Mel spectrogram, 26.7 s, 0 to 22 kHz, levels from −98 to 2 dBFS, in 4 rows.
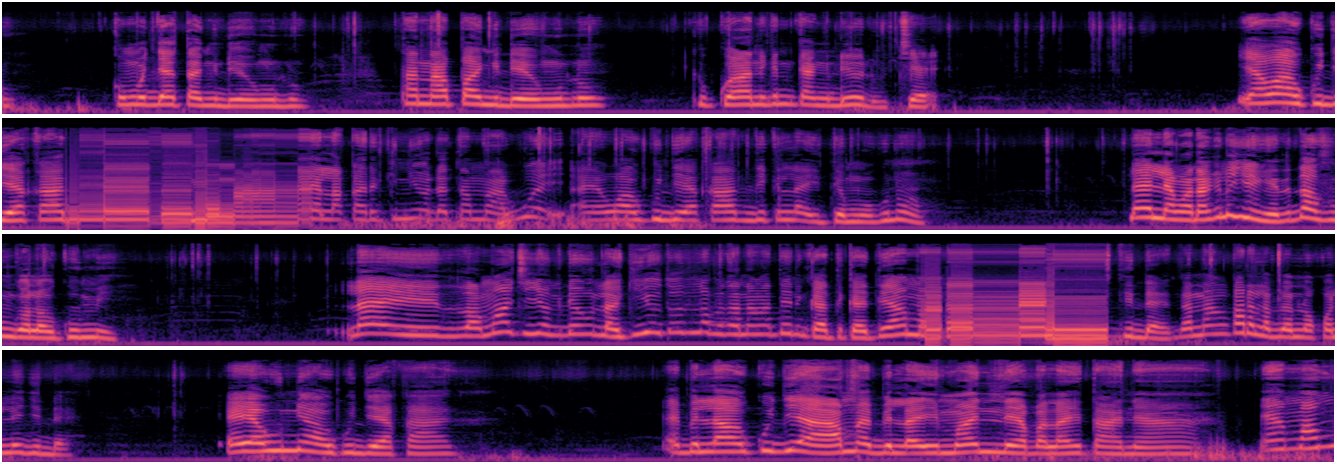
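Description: A speech recording with two problems. Mains hum runs through the entire clip: a steady 60 Hz tone, with some of its low harmonics, sits about 30 dB below the speech. It comes from power-line current coupling into the signal path, typically through a ground loop or a nearby transformer. The speech also turns into a rigid, metallic buzz from 6.98 to 8.20 s and again from 17.92 to 18.85 s. This is the robotic sound from repeated short buffers. In both stretches the buzz has a fixed pitch of 93.8 Hz, and the output appears to consist entirely of repeats. The likely cause is audio arriving too seldom, so the playback side loops a short chunk of about 10.7 ms while the real audio is skipped.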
